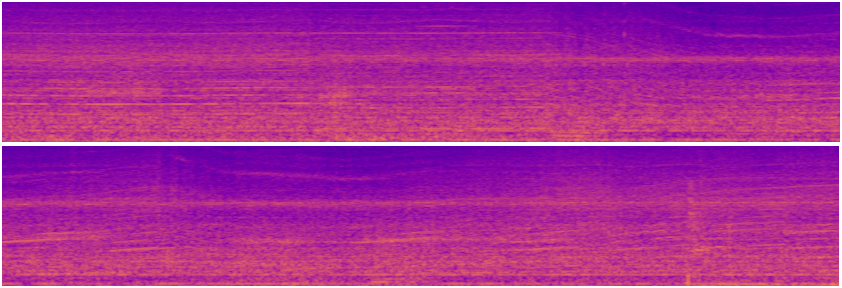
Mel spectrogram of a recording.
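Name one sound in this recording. A racing car engine roars, revving up and dropping in pitch as it shifts gears.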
